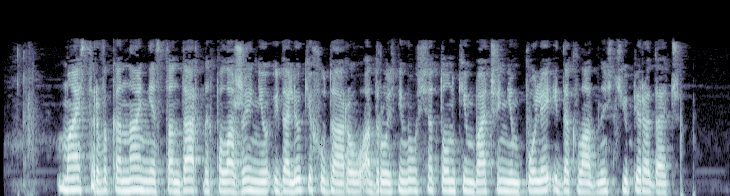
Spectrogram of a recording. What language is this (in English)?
Belarusian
